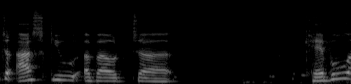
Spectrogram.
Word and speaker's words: Kebu: ask you about uh cable i think is how you pronounce his name who's that a k-e-b-u um the oh yeah yeah cable is a keyboardist um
